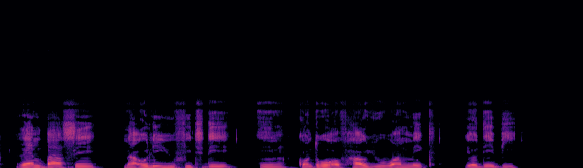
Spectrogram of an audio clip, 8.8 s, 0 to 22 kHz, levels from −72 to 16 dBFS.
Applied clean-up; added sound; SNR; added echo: none; none; none; none.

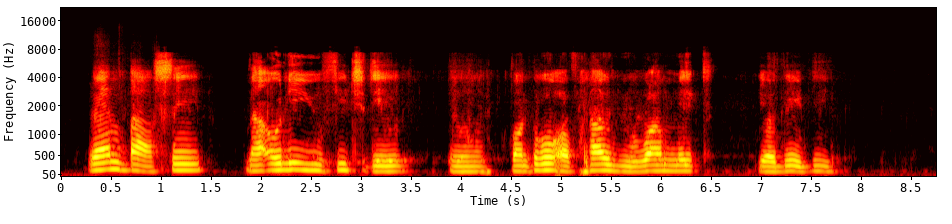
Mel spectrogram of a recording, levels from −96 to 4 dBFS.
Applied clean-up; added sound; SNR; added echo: neural mask model DeepFilterNet 3.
